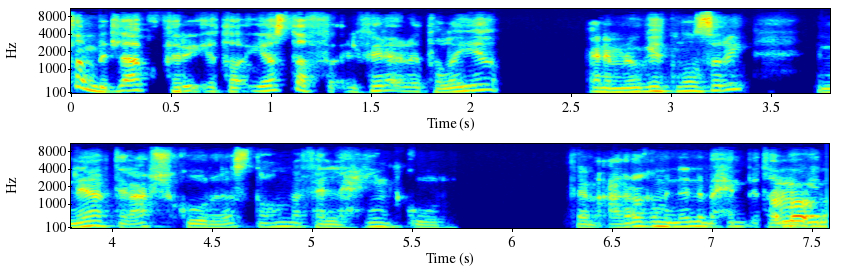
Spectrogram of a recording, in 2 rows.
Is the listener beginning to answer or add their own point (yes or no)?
yes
